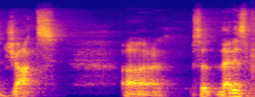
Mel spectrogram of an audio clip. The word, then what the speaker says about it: JWT: These JSON Web Tokens defined in RFC 7519, and by the way, the RFC specifically says that JWTs are to be pronounced as JOTs.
